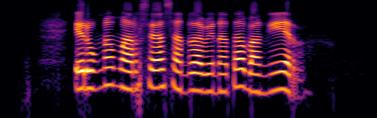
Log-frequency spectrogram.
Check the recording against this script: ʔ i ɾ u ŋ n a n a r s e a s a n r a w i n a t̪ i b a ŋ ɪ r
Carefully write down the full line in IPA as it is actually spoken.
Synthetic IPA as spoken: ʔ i ɾ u ŋ n a m a r s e a s a n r a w i n a t̪ a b a ŋ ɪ r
